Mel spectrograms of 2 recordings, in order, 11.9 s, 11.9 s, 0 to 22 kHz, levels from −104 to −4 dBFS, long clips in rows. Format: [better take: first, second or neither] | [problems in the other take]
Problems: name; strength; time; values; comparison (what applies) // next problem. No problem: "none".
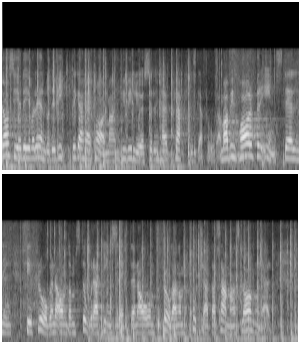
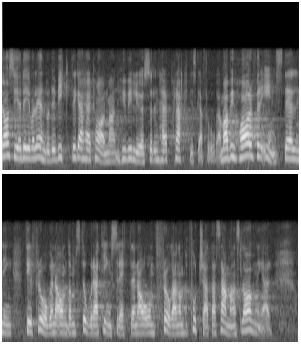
second | background sound (Computer keyboard); 9 dB below the speech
